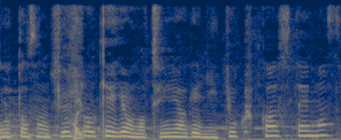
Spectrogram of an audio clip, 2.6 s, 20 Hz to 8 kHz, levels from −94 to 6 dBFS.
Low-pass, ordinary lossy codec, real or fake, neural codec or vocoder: none; none; fake; codec, 16 kHz, 16 kbps, FreqCodec, smaller model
